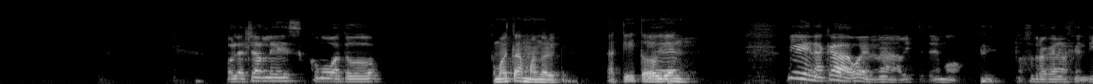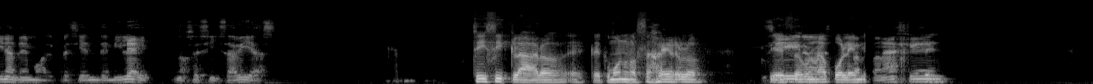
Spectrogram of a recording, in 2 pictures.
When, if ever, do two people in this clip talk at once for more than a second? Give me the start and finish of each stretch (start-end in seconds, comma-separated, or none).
18.6-20.4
